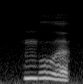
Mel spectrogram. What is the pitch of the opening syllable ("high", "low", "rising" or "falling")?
falling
